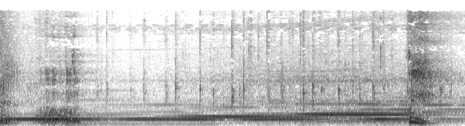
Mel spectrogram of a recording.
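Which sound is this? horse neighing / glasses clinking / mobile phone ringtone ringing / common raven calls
horse neighing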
